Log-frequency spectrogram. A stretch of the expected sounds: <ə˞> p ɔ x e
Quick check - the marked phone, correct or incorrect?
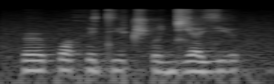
correct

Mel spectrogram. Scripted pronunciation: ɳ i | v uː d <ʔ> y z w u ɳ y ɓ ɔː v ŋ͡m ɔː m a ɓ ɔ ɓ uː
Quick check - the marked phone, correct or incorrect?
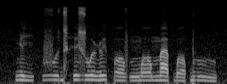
incorrect: h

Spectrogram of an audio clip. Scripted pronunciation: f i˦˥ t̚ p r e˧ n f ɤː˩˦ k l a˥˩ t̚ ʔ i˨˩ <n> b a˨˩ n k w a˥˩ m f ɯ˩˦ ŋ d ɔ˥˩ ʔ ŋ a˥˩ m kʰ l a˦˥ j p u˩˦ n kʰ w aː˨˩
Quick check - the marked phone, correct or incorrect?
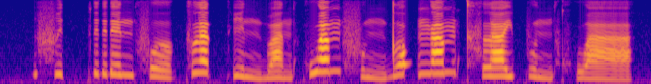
correct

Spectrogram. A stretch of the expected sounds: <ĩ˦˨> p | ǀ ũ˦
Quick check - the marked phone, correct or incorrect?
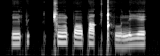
incorrect: ĩ˦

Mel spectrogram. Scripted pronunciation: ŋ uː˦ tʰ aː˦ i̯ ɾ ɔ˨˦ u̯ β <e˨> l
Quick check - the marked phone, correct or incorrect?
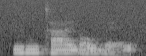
incorrect: ɛ˨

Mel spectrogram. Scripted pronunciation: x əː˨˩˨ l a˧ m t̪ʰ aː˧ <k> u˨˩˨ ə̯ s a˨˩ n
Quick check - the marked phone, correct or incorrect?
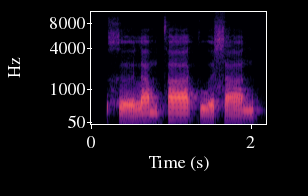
correct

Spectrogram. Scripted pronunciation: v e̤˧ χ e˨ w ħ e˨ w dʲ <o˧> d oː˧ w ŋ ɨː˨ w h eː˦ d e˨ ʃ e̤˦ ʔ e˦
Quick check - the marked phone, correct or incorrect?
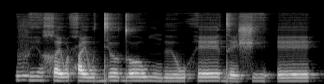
correct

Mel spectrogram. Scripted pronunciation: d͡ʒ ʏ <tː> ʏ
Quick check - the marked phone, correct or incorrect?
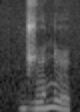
incorrect: n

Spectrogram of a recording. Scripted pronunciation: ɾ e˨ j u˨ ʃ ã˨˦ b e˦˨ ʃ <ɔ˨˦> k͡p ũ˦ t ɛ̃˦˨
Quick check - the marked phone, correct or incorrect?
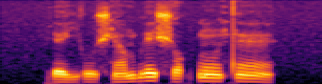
correct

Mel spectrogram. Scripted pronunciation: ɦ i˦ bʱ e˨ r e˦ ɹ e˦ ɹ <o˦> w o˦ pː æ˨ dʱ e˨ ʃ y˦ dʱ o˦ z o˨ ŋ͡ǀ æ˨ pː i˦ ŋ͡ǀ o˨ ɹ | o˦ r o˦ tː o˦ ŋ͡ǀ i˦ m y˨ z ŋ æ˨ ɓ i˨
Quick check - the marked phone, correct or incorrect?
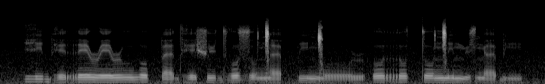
incorrect: u˦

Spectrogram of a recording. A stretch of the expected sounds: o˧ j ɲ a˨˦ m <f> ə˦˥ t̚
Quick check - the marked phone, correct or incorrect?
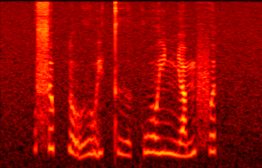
correct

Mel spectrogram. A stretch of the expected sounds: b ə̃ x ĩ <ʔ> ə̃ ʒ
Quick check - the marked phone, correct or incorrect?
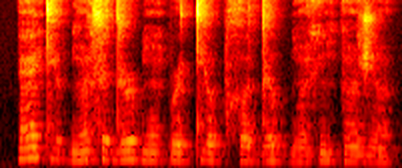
incorrect: k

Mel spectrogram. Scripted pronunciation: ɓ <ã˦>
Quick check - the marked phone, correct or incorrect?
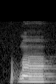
correct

